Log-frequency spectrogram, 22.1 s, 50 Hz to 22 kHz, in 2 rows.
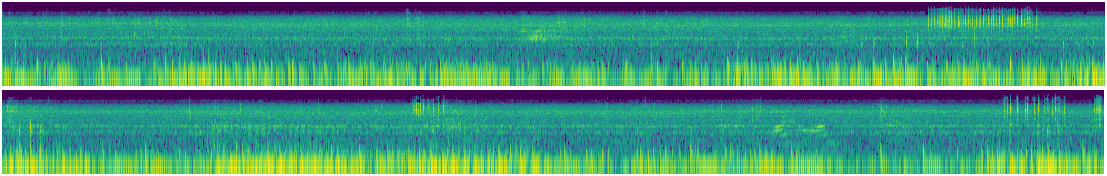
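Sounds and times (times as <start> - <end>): wind buffeting microphone: 0.0 - 19.4
small clicks and scrapes: 8.5 - 11.6, 12.8 - 15.8, 20.8 - 22.0.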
